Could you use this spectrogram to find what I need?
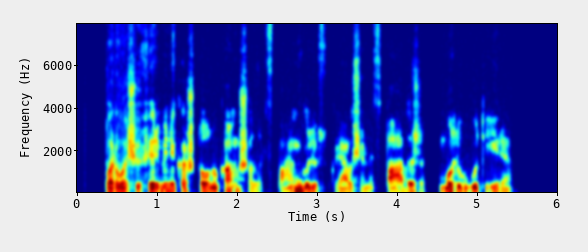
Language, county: Lithuanian, Vilnius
